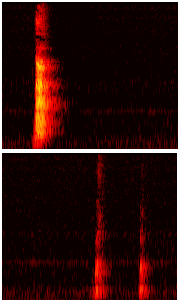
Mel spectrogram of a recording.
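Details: Pet dog indoors barking at someone heard passing in the hall: a single loud bark, a long silence of nearly four seconds, then two short, softer barks less than a second apart.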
